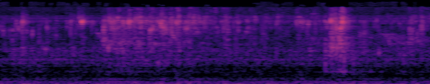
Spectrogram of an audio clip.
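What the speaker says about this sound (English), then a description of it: "Add a little bit of water." Water pours steadily into a cooking pot of lamb akhni, a soft continuous trickle with a faint low hum behind it.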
